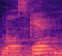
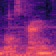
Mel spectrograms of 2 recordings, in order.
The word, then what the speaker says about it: Moleskine: soft cover moleskine notebook um moleskine most kind it's spelled moleskine but i say both moleskine i prefer a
